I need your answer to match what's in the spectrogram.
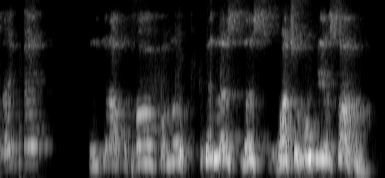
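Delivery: nice pleasant voice. Arguing with a woman, showing how a man asks his partner in a nice voice. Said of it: "you can say it in a nice voice".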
